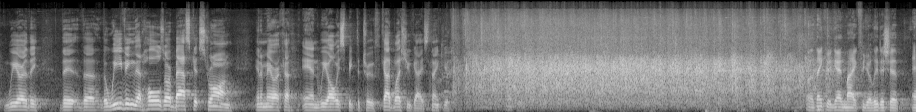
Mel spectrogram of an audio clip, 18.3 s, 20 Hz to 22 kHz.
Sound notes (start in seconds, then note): 8.9 applause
